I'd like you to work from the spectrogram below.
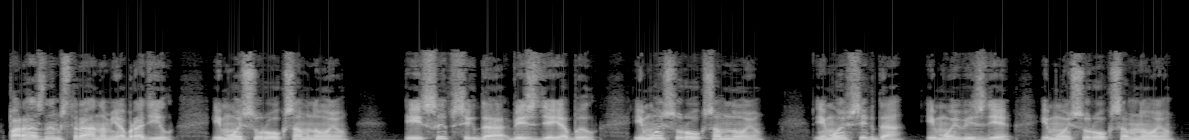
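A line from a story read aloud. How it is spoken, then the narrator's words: Singing, muffled, flat voice. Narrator (Russian): И Бамбус глуховатым, бесцветным голосом запел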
